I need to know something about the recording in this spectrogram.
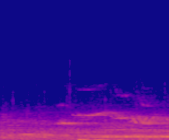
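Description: Drums thump heavily.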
